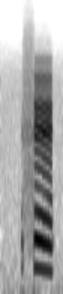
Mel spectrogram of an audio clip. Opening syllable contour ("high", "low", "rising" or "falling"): low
